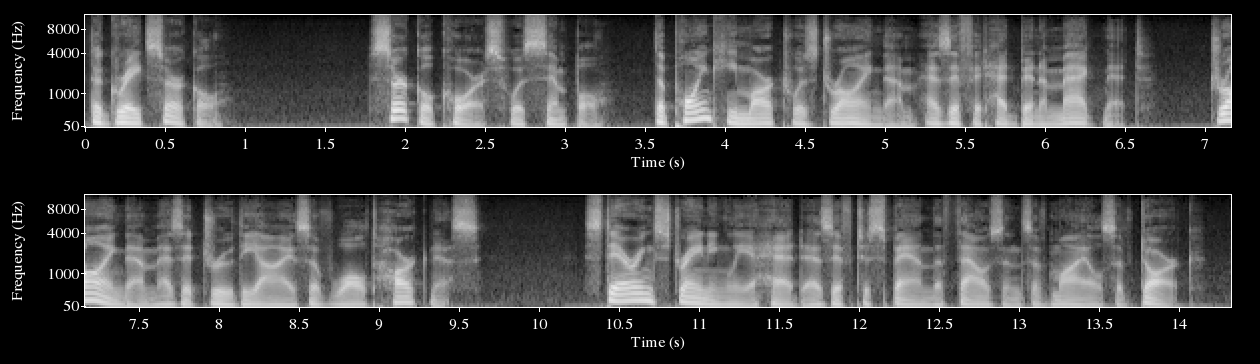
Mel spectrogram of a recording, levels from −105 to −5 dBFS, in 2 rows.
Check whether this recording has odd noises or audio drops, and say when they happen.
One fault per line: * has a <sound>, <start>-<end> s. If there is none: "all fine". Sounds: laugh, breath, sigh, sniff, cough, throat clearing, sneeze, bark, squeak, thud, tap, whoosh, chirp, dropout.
all fine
